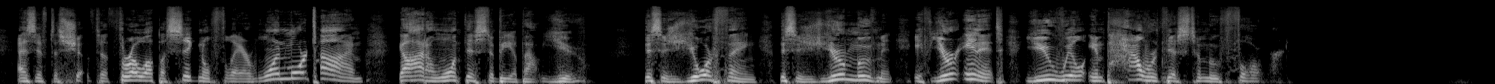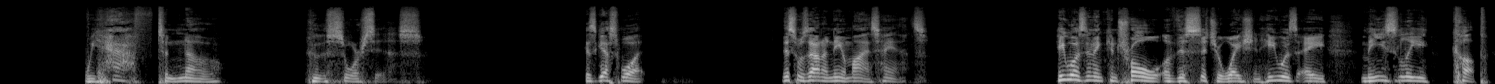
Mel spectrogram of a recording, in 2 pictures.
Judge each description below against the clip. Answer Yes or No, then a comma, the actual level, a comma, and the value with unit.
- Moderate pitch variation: No, wide, 7.7 semitones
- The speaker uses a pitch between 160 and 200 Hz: No, medium, 145 Hz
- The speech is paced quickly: No, average, 140 wpm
